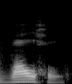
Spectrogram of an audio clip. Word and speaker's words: Valhöll: reconstructed Old Norse pronunciation rather than modern Icelandic pronunciation, which is true of all my videos. I will often be mentioning hell and Valhöll.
